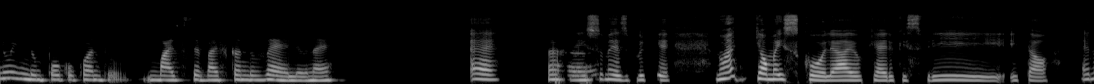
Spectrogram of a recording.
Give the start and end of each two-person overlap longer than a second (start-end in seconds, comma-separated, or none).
none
